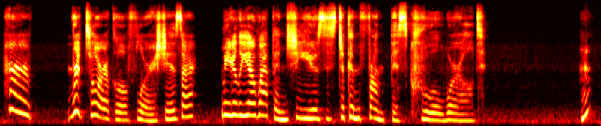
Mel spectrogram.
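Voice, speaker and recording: A woman's voice: high voice, fairly bright tone, a little hiss or hum, full character voice. A woman voicing a precocious, feisty little girl in a video game, earnest and theatrical with grown-up wording. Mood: solemn, confiding, then excited, emphatic. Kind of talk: scripted video game character voice lines.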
